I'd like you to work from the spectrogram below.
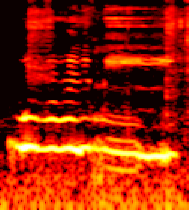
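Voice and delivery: high hammed-up sob; wolf weeping on a log; mock crying wolf. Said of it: "began to cry".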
